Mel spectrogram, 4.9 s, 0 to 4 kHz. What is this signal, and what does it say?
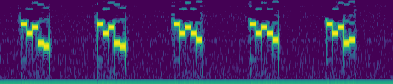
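Five-tone selective call (ZVEI), heard as quick runs of five tones, tones of about 70 ms. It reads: 85721 85721 85753 85753 85723
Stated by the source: ZVEI five-tone call received by SDR.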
